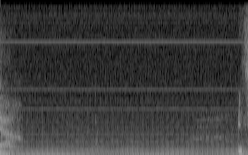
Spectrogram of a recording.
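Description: Steady electrical mains hum from the microphone and sound system, a low buzz made of several even, unchanging tones. The tail of a man's word fades out at the very start.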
